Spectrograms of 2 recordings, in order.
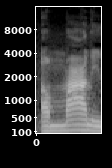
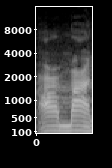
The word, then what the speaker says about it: Amani: Her name was Amani, not Armani. I kept saying it with an R, there's no R in it. But Amani and Woody, I think, is our fave, along with Amelia and Bennett.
